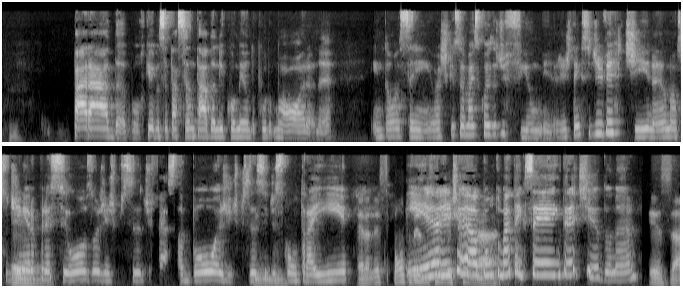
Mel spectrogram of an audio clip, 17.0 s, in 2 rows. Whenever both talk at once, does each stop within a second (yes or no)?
no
